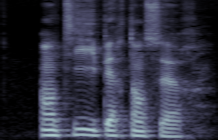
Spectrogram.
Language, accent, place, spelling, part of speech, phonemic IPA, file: French, France, Lyon, antihypertenseur, adjective / noun, /ɑ̃.ti.i.pɛʁ.tɑ̃.sœʁ/, LL-Q150 (fra)-antihypertenseur.wav
- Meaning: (adjective) antihypertensive; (noun) antihypertensive (agent that prevents or counteracts hypertension)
